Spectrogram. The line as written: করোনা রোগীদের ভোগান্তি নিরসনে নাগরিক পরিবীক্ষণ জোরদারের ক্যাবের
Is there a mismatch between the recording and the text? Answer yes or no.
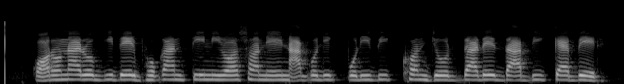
yes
